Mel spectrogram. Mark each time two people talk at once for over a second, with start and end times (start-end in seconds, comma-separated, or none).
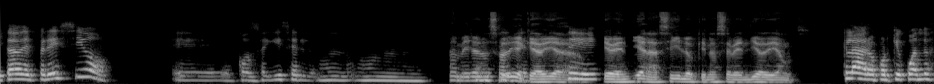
4.7-6.0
